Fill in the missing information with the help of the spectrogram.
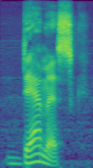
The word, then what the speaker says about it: damask: It is Damask. I think that is how you pronounce it. Damask. D-A-M-A-S-K. Noun from the 14th century. The emphasis is definitely on the first syllable.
